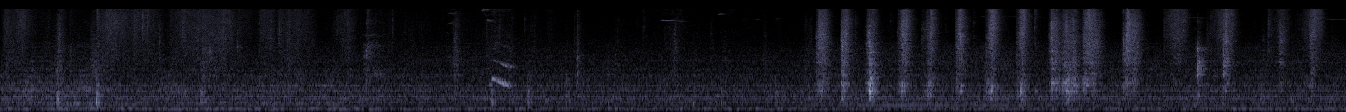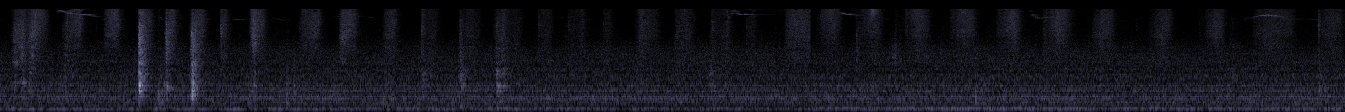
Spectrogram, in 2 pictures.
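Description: Broom sweeping pine needles and twig debris across a hard floor: a run of quick brushing strokes, about two to three a second, loudest through the middle of the stretch, then lighter, more spaced strokes. A short high whine sounds about five seconds in.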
